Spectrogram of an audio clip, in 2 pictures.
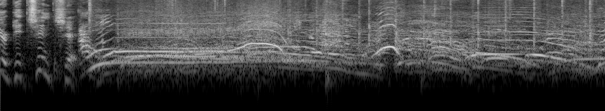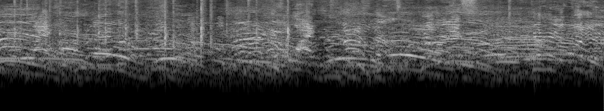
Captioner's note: crowd Reaction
